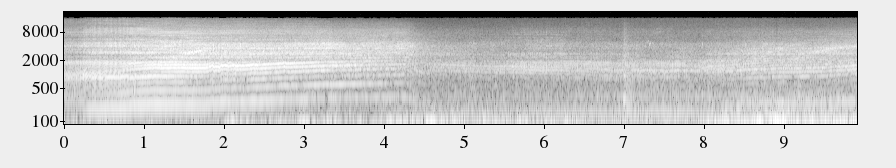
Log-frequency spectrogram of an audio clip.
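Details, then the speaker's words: HSP nitro RC rally car after a carburetor fix, before adjusting the 2-speed gearbox: engine note climbs to a high scream and drops with no upshift pitch step; the transmission stays in first and is not shifting. "i do not hear it shifting at all it's not shifting all right well it didn't shift"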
